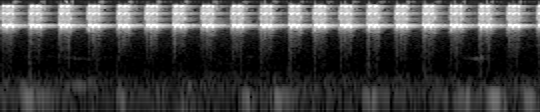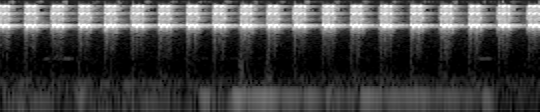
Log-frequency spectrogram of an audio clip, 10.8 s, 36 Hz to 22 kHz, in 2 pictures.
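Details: Songbird-tutoring cricket, possibly a two-spotted or fighting cricket. Its sharp, high chirp comes in a fast, regular series of around 40 pulses in under eleven seconds, with faint low background murmur.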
